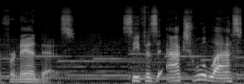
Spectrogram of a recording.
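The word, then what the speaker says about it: Belnades: was Isabel nades however according to the Japanese versions of the game as well as Castlevania 64 or the name is pronounced closer to Fernandez ca's actual last name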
